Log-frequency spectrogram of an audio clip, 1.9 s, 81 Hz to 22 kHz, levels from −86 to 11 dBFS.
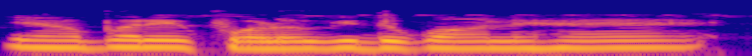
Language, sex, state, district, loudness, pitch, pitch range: Hindi, male, Uttar Pradesh, Shamli, -14 LUFS, 190 Hz, 185-200 Hz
